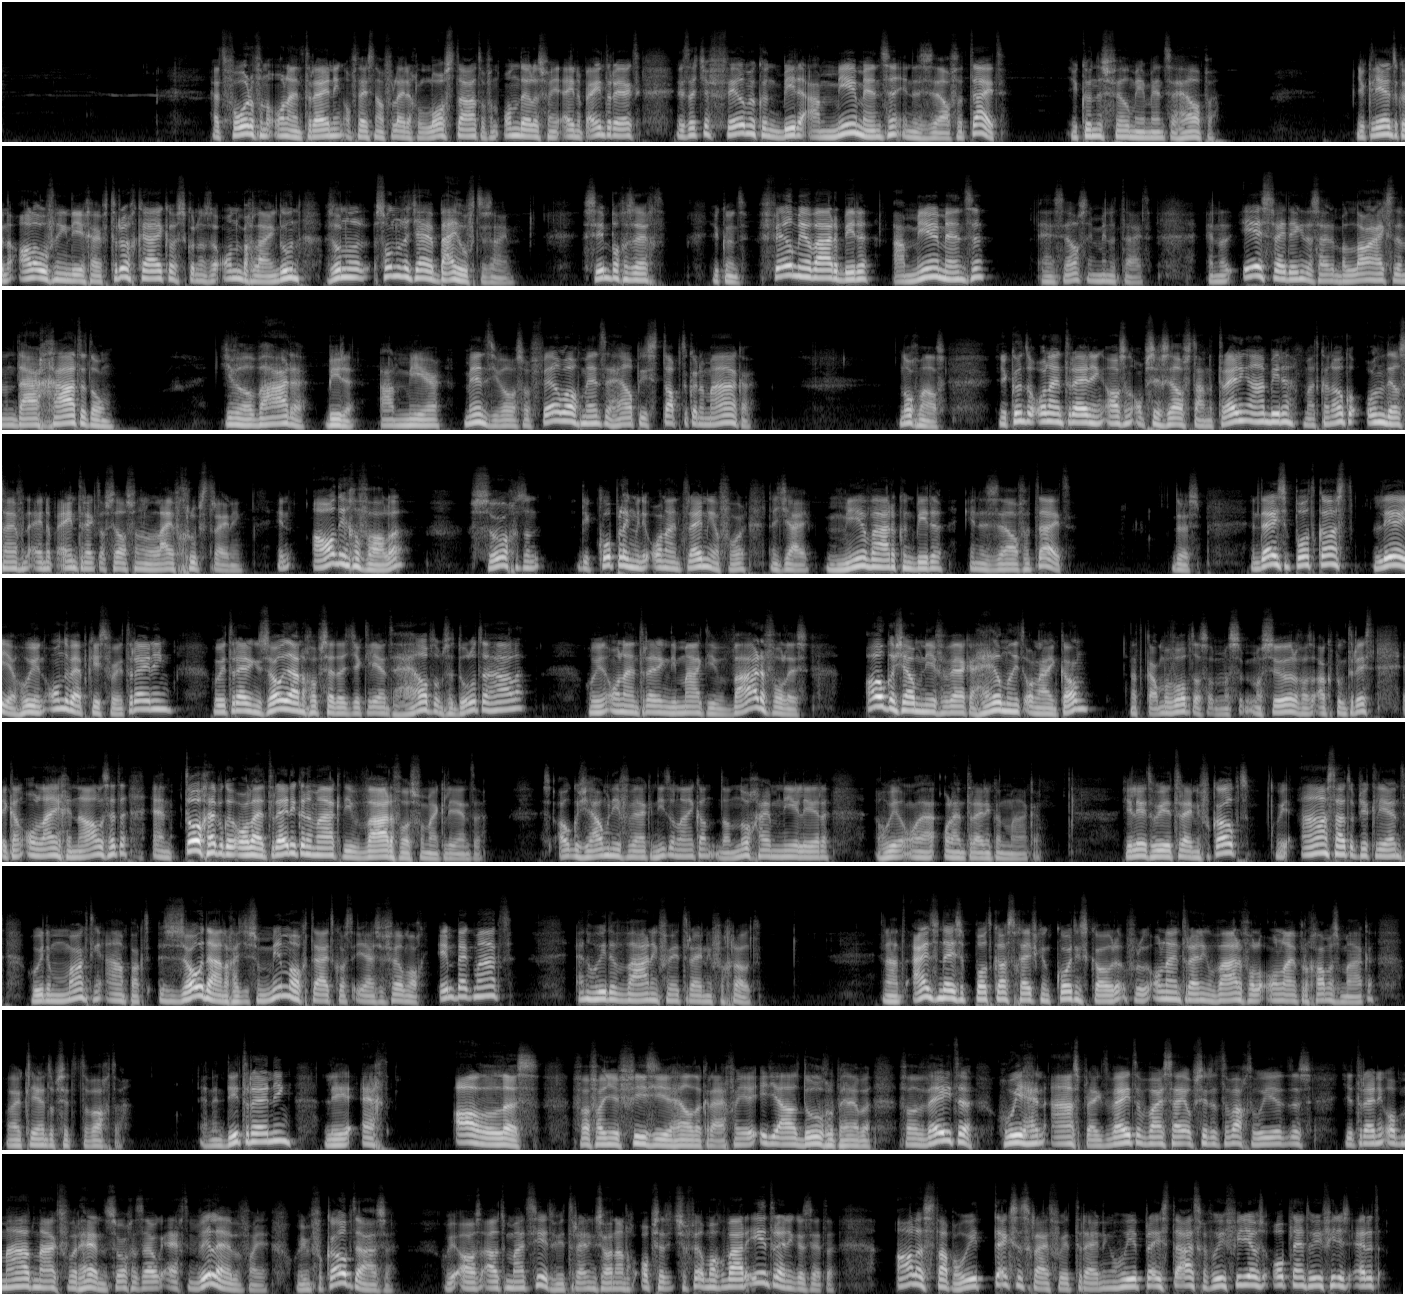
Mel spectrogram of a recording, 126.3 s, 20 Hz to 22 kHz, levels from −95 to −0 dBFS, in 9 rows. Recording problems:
muffled; slightly; fading above 4 kHz

